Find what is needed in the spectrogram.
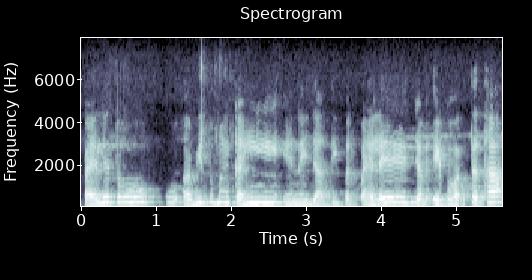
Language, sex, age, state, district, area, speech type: Hindi, female, 60+, Madhya Pradesh, Jabalpur, urban, spontaneous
